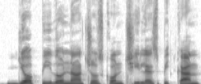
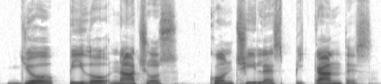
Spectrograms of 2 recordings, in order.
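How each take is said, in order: First: The sentence is read at a faster pace. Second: The sentence is read very slowly. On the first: "más rápido" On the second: "una vez muy despacio"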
